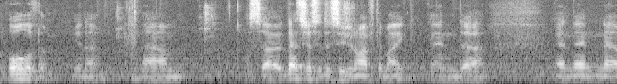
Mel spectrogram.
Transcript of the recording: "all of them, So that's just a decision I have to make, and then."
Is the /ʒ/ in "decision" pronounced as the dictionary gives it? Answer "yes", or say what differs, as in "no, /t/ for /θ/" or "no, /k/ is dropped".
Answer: yes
